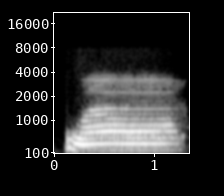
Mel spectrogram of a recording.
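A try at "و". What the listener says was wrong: not Va. Wow doesn't have a fatha. How can you read Va? Yes, Vav has sukoon and sukoon doesn't have any sign. It just need to connect with the previous letter, that's it. And because it is Vav Madda, so what we do, we just stretch the previous letter for 2 seconds.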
